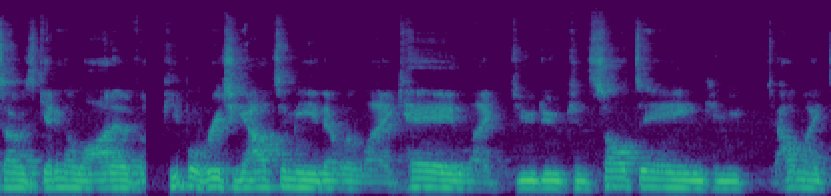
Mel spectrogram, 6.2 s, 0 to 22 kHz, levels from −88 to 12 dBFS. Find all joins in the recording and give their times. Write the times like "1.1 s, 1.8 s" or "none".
1.1 s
